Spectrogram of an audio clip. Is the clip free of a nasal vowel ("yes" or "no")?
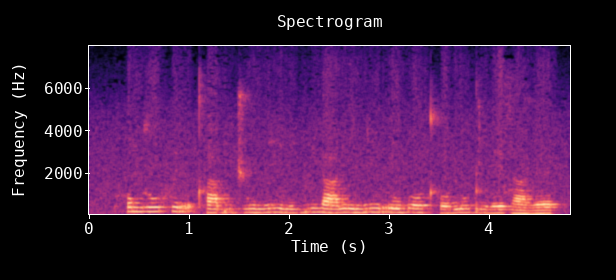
no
